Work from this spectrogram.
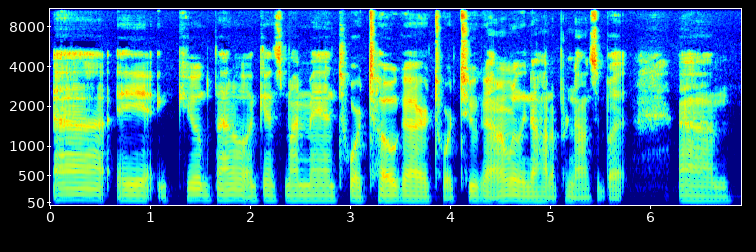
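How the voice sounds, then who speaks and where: A man giving casual, off-the-cuff game commentary in a quiet, low-energy, hesitant and rambling way. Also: flat delivery, moderate pace. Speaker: gaming channel host. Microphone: speaking away from the mic at times.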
